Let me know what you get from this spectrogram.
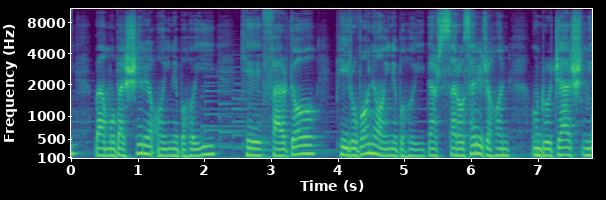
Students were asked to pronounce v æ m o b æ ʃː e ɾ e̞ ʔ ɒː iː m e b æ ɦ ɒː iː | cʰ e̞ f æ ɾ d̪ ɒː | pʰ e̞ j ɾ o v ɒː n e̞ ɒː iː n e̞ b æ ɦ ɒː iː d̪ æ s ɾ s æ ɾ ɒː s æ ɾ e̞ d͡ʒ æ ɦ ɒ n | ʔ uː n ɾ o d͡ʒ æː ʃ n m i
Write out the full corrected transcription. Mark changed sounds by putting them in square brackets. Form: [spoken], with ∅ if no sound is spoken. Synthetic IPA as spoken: v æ m o b æ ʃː e ɾ e̞ ʔ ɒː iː [n] e b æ ɦ ɒː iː | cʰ e̞ f æ ɾ d̪ ɒː | pʰ e̞ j ɾ o v ɒː n e̞ ɒː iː n e̞ b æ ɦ ɒː iː d̪ æ [∅] ɾ s æ ɾ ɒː s æ ɾ e̞ d͡ʒ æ ɦ ɒ n | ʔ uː n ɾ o d͡ʒ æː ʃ n m i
